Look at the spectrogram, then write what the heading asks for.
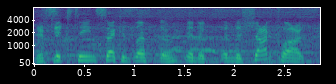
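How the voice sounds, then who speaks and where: Music plays in the background as a man with a high pitch and ordinary pitch variation talks at a fairly quick pace. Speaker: basketball color commentator, former coach. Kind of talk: live sports broadcast color commentary.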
